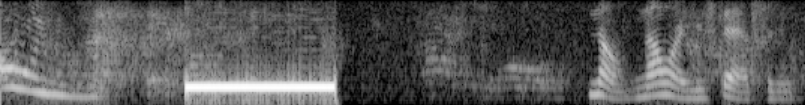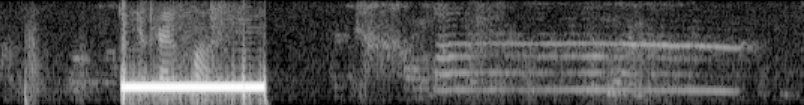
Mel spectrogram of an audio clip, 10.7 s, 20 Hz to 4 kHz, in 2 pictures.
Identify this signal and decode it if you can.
Ringback tone (Europe, 425 Hz), with speech.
